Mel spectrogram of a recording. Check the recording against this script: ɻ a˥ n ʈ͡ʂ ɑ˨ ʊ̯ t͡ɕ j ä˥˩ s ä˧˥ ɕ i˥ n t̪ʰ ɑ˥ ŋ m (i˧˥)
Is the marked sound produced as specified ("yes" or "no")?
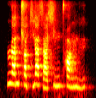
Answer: no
